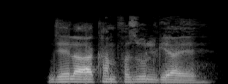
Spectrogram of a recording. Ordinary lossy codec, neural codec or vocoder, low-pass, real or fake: Opus, 24 kbps; vocoder, 48 kHz, 128 mel bands, Vocos; 9.9 kHz; fake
